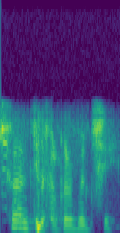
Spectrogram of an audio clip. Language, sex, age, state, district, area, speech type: Bengali, female, 45-60, West Bengal, Alipurduar, rural, conversation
